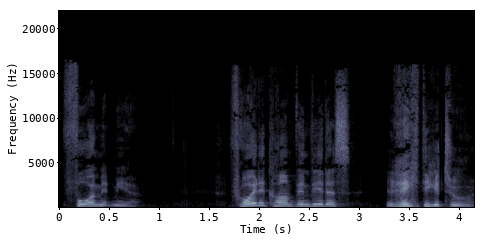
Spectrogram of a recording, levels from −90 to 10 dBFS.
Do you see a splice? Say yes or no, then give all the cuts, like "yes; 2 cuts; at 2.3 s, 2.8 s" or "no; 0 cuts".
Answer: yes; 1 cut; at 1.6 s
